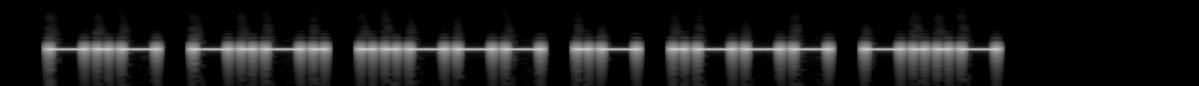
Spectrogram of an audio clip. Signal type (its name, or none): Morse code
